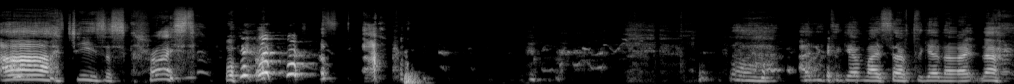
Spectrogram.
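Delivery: swooping, tearful laughing talk, crying with laughter. A host losing composure before hosting a show, crying with laughter. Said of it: "I'm crying here".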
